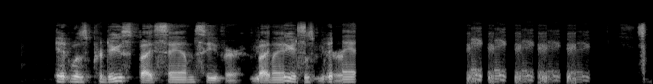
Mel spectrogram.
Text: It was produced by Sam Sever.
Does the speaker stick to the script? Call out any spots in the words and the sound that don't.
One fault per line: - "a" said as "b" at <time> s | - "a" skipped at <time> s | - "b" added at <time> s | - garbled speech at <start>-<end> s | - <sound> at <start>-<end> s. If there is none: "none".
- garbled speech at 2.5-3.6 s
- laugh at 4.7-5.9 s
